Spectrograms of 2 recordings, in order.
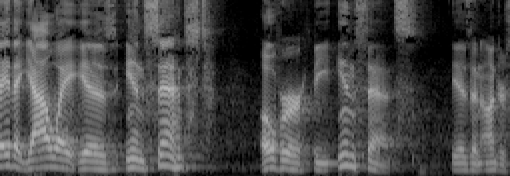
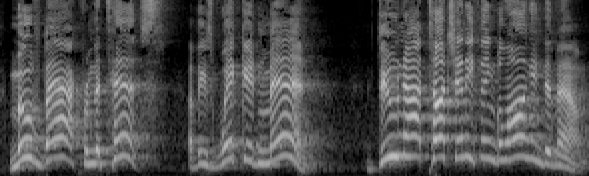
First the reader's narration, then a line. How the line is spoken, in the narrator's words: He warned the assembly, yelling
